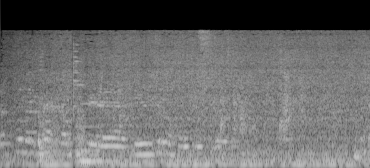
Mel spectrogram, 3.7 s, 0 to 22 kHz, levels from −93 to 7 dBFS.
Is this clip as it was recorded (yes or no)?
yes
